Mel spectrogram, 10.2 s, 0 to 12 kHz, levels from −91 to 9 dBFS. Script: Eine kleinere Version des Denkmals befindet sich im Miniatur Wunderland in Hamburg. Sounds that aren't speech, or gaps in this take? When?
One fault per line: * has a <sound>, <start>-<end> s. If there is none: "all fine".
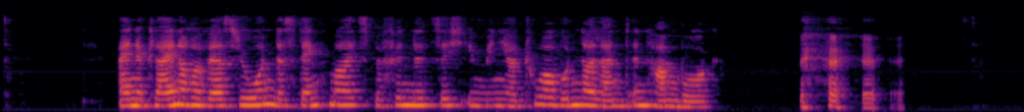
* has a laugh, 8.0-9.1 s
